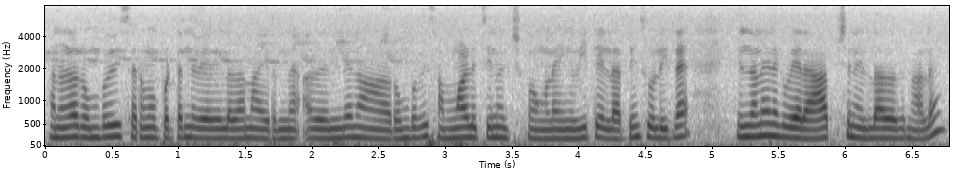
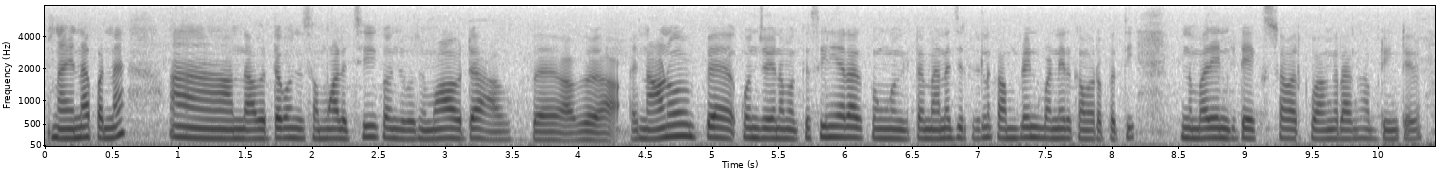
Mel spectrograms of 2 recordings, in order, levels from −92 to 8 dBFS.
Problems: background sounds at intervals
